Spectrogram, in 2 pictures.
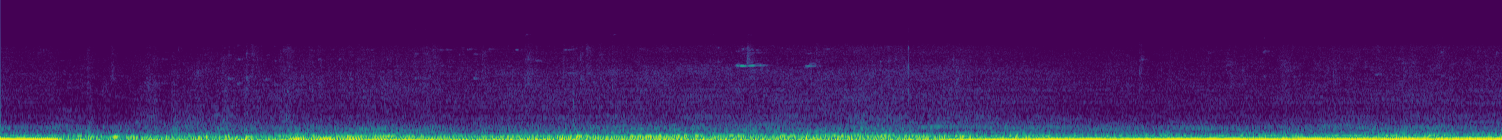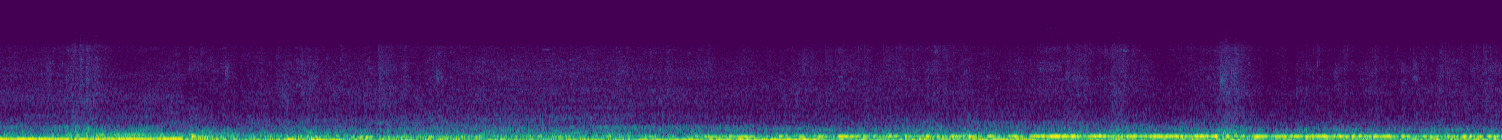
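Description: Moving bus's diesel engine and road noise: a steady low rumble whose engine note steps up and down several times as it changes speed, with a few faint rattles.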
